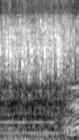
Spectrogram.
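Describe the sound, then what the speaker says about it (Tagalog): Food frying, a loud steady crackling sizzle over a short moment, with a voice faintly underneath. "Piniprito."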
